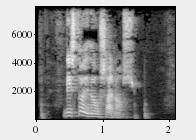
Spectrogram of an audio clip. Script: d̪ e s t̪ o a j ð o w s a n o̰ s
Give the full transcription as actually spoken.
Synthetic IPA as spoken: d̪ i s t̪ o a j ð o w s a n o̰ s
